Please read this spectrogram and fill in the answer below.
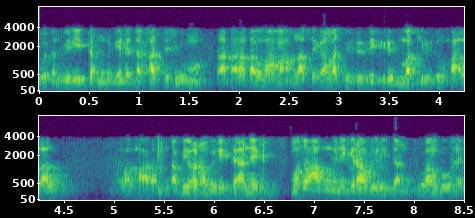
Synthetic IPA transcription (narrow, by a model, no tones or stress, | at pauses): but̪anwiɾit̪ankinɛt̪akhat̪isṵmarat̪aɾat̪aulama̰ʔmənasɛkanmat͡ʃilisuzikɾit̪umat͡ʃilisulhalal | wa̰lha̰ɾa̰mt̪apionawiɾit̪anɛkmɔsɔaɡʊŋinikiɾawiɾit̪ant̪uaŋkunɛ̰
